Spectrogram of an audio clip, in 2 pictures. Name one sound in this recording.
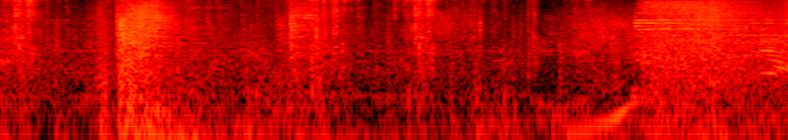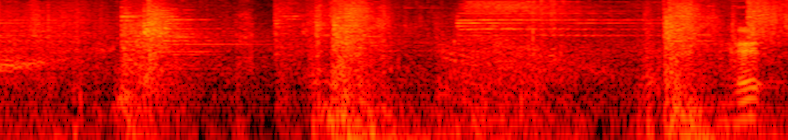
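Bony skeletons rattle and clatter close by.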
